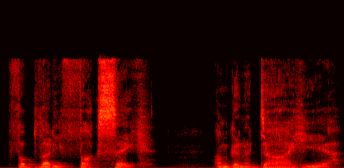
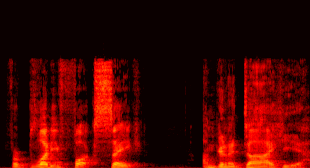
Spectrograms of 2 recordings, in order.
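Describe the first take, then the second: First: Low, slow British curse; lightly put-on British accent, subdued. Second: Exasperated curse, raised and louder; character's frustrated outburst in the reader's own accent; angry growl. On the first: Shown as a demonstration. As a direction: growl it lower with a British accent. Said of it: "I'm gonna go with the British accent". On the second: A narrator's reading. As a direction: curse it out slowly with force. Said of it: "he growled".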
